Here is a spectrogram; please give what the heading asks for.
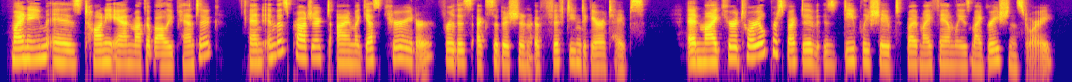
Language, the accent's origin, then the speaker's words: English; Toronto, Ontario, Canada; I was born and raised in Scarborough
